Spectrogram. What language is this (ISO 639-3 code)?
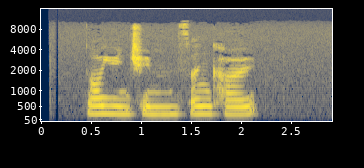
yue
